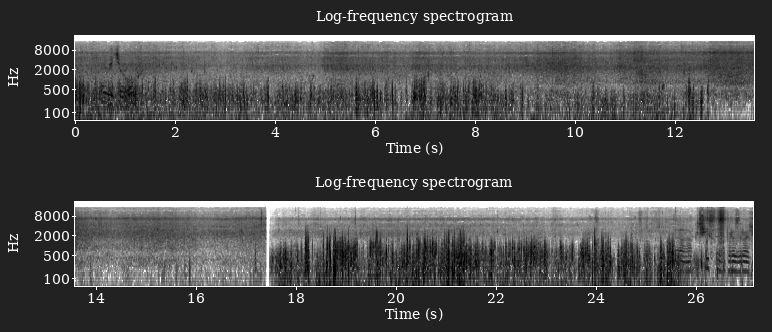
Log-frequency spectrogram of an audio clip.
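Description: Autumn sea breeze rushing over a beach beside a lighthouse at Egersheld, Vladivostok, with steady wind noise and soft wash of waves running continuously at close range, briefly easing midway before picking up again.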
